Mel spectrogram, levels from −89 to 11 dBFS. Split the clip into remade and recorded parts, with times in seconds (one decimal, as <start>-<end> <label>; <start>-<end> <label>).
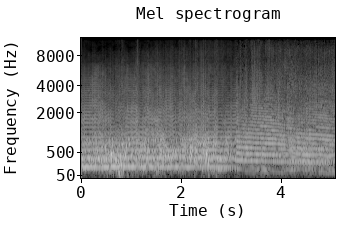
0.0-3.1 remade; 3.1-5.1 recorded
